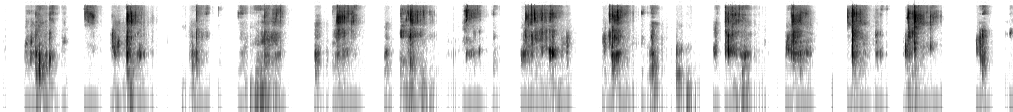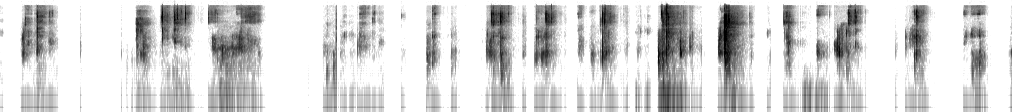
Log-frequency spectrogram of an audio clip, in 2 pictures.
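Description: Close-miked chewing and biting of rice appe (paniyaram): a steady, irregular run of short sharp mouth clicks and crunches, loudest a few seconds before the end.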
